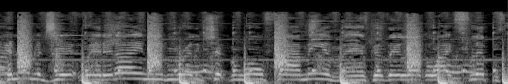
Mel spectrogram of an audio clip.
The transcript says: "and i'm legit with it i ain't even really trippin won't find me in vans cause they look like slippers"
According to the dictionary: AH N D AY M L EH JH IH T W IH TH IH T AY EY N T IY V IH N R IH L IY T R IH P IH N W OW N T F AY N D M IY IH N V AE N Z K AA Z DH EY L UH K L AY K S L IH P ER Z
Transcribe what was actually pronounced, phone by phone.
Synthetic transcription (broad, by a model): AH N AY M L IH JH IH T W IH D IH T AY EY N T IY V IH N R IH L IY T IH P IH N W OW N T F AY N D M IY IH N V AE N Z K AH Z DH EY L UH K L AY K S L IH P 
